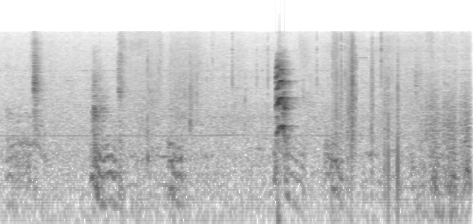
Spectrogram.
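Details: Prague ratter at play, giving short high whimpering yelps and whines in scattered bursts, with a sharper yip near the middle; a person talks quietly in the background.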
